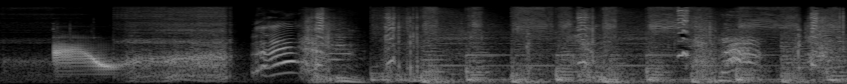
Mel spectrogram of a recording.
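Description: Cartoon soundtrack. Just after the start comes a falling, whistle-like slide effect, and a quick rising squeal about a second and a half in. Then lively music with a steady beat, with short high squeaks and yelps over it.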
